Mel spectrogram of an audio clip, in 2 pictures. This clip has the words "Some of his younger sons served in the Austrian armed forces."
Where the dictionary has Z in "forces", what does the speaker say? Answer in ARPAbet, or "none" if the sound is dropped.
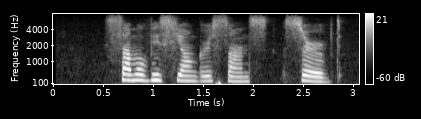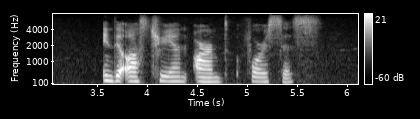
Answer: S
